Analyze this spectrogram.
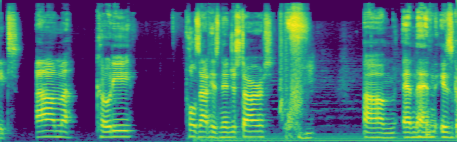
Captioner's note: imitates stars whooshing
